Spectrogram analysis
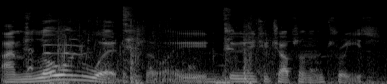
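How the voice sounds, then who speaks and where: A woman streamer giving casual, chatty gameplay commentary, excitable and quick to laugh. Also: a bass voice, gravelly. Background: faint game music.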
